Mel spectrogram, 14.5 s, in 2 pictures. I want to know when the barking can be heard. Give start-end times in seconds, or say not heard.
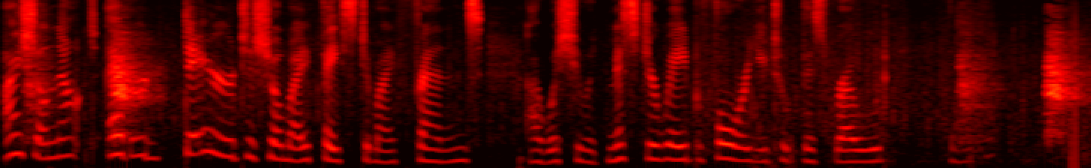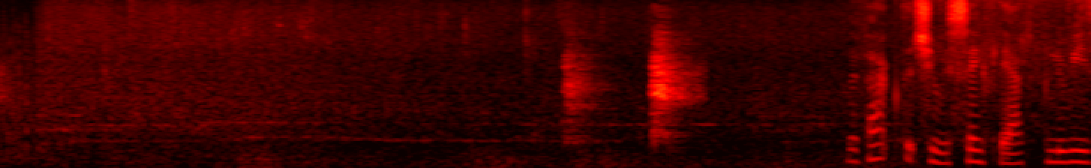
0.1-1.1, 6.3-7.3, 11.0-11.9.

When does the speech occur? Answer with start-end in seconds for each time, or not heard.
0.0-6.6, 12.9-14.5.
